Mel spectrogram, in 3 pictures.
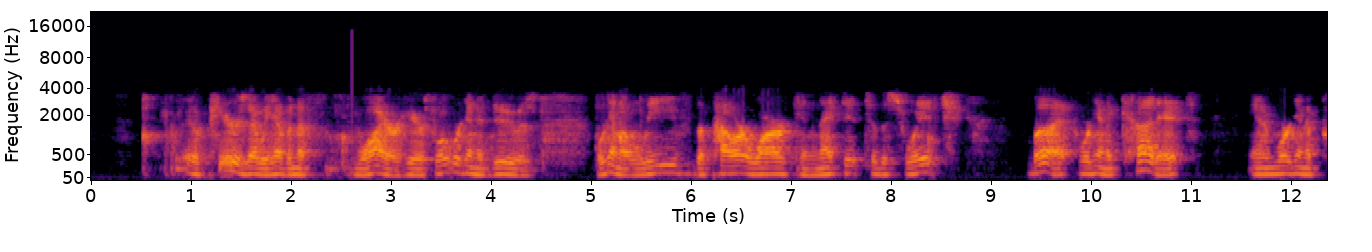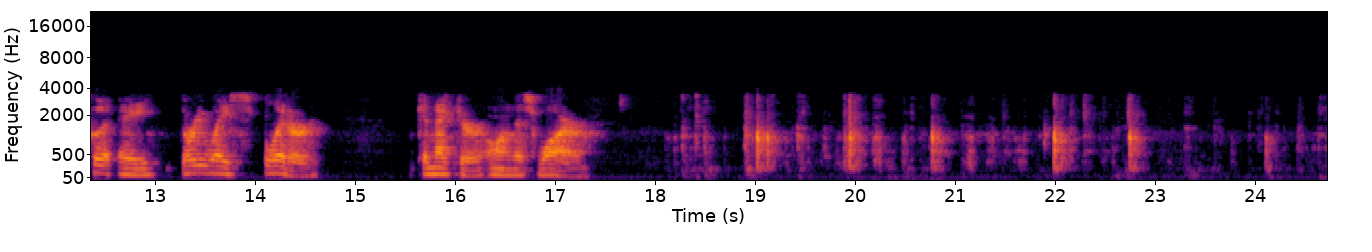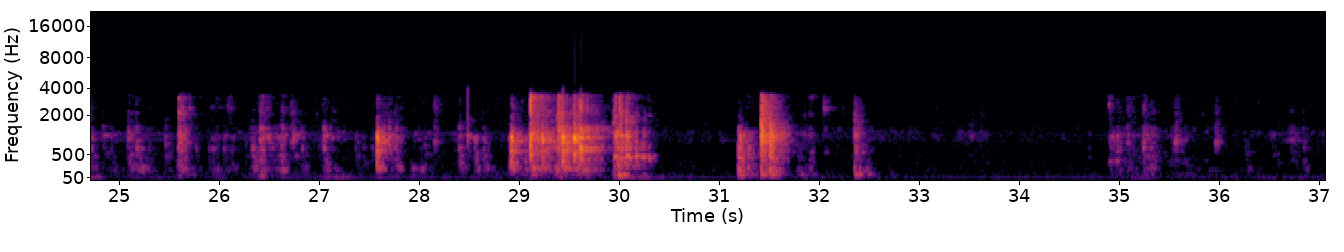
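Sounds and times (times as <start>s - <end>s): electrical wire handling: 18.1s - 30.5s
hand tools clicking and tapping: 18.2s - 30.3s.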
